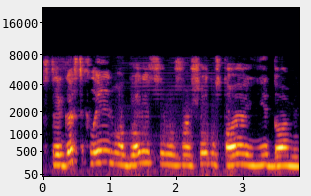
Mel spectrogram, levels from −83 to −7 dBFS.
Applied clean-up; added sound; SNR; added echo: neural separator model SepFormer DNS4.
